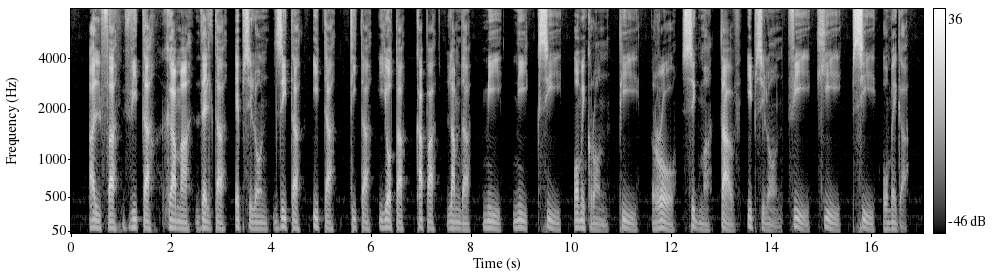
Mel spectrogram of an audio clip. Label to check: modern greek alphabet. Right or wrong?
Right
